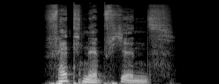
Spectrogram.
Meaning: genitive of Fettnäpfchen
- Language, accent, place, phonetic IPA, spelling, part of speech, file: German, Germany, Berlin, [ˈfɛtˌnɛp͡fçəns], Fettnäpfchens, noun, De-Fettnäpfchens.ogg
